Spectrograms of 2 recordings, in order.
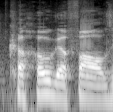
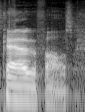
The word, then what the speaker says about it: Cuyahoga Falls: She pronounces it for some music-y reason, Cahoga Falls. Nobody calls it Cahoga Falls. It's Cuyahoga Falls.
